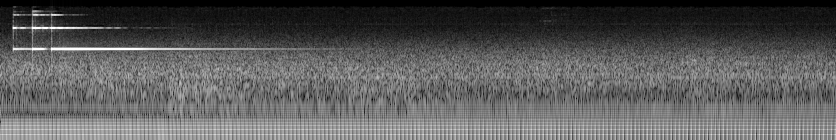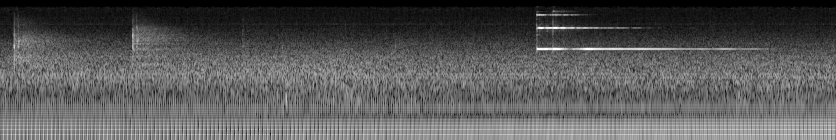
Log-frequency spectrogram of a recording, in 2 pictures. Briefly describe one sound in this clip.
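A small bell rings brightly in a large echoing hall.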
